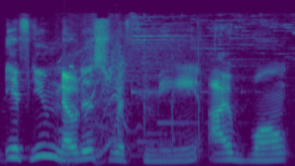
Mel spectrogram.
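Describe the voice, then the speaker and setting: Slow-talking American man, deliberate. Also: a little high, lively intonation, music in the background. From United States. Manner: deliberate enunciation, frequent "like" fillers. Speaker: streamer host. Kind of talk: casual chat while gaming.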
